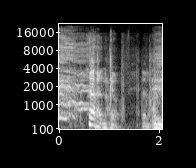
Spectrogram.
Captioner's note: laughing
